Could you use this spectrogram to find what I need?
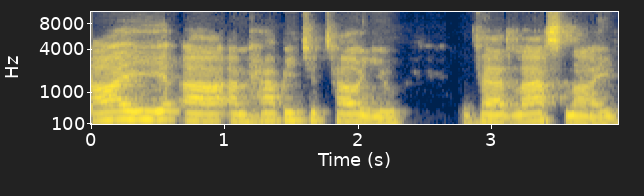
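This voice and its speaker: A man speaks with a Spanish accent. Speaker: political candidate. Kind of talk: candidate forum answer.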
